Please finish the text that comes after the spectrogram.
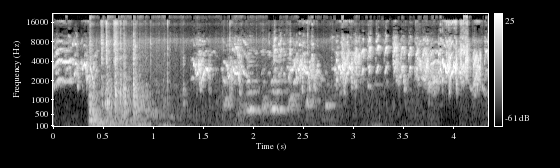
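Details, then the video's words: Budgerigars from a breeding pair, with a loud flutter of wings near the start followed by quick squeaky chirps and warbled twittering. "Cute Colourful Budgies Chirping Sounds"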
